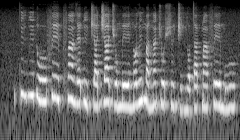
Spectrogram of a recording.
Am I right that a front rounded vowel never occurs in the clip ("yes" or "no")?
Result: yes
